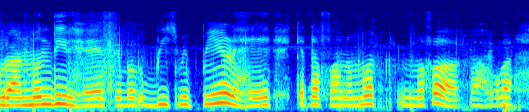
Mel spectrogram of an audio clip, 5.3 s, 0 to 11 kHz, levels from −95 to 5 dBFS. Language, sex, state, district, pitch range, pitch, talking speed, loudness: Hindi, male, Chhattisgarh, Balrampur, 205-235 Hz, 220 Hz, 80 wpm, -24 LUFS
